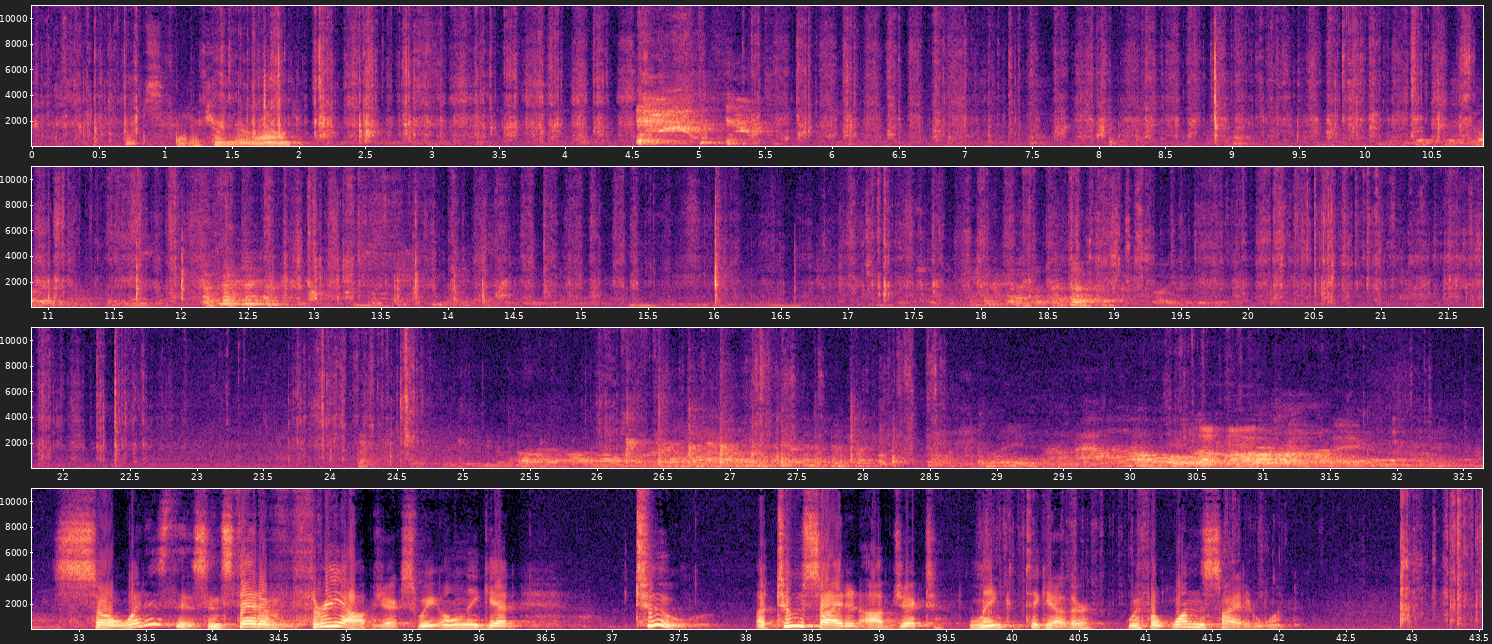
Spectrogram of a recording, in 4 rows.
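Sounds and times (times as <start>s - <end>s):
scissors cutting lengthwise through a paper Möbius strip: 0.0s - 24.8s, 26.0s - 28.6s, 39.7s - 42.2s, 42.9s - 43.5s
speech: 0.7s - 2.2s, 33.4s - 36.5s, 38.1s - 42.1s
laughter: 10.2s - 15.5s, 17.2s - 20.0s, 25.0s - 32.8s.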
